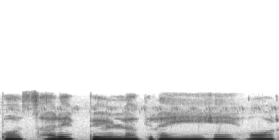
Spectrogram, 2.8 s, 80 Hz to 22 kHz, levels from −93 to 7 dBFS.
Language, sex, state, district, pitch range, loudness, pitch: Hindi, female, Madhya Pradesh, Bhopal, 290-305 Hz, -13 LUFS, 295 Hz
